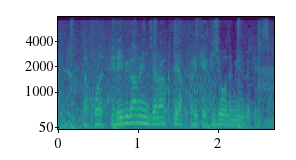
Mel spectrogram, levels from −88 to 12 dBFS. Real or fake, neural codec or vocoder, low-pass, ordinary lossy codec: real; none; 7.2 kHz; none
